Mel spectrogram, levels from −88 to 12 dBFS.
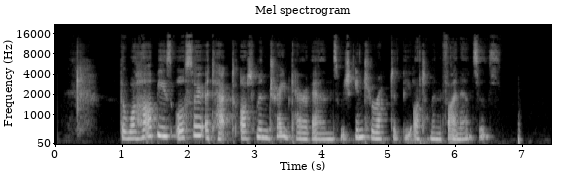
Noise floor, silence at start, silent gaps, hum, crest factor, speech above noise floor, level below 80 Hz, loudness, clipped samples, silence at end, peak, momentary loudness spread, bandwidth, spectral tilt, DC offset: -49 dBFS; 0.3 s; none; none; 18 dB; 29 dB; -56 dBFS; -20 LUFS; under 0.1%; 0.45 s; -2 dBFS; 14 LU; 15.5 kHz; -4.5 dB/octave; under 0.1%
